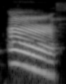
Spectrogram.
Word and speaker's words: earth: But the earth that we are in is pronounced earth. It has th. Your tongue must be outside as you get to the th sound.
